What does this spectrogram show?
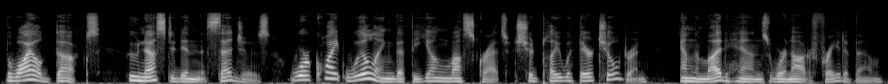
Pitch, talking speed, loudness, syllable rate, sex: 150 Hz, 195 wpm, -20 LUFS, 4.8 syllables/s, female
